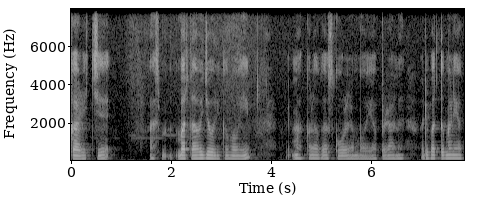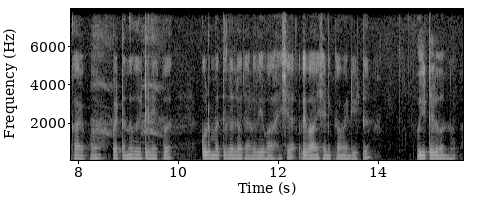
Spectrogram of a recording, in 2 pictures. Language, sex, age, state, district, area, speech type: Malayalam, female, 18-30, Kerala, Malappuram, rural, spontaneous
